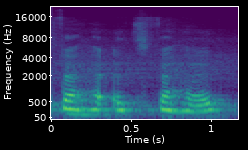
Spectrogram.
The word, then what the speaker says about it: Fahad: Hey guys, so in today's video, I have a special guest here, which is my husband, Fahad. Okay, it's Fahed, but Yeah. in Arabic.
